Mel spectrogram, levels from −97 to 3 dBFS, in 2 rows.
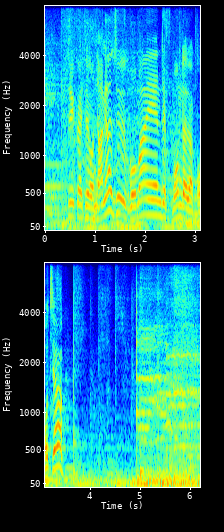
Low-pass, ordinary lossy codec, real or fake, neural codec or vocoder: none; none; fake; codec, 16 kHz, 2 kbps, X-Codec, HuBERT features, trained on balanced general audio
